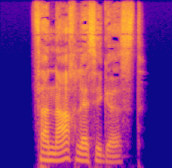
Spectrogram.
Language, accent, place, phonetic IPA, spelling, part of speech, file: German, Germany, Berlin, [fɛɐ̯ˈnaːxlɛsɪɡəst], vernachlässigest, verb, De-vernachlässigest.ogg
- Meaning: second-person singular subjunctive I of vernachlässigen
